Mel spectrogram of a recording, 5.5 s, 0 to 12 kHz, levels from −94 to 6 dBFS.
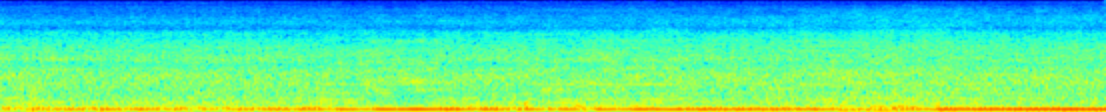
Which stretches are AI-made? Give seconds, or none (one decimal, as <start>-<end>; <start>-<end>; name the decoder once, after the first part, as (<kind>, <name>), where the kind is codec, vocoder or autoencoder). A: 1.6-2.2 (codec, SNAC); 2.6-3.4; 4.0-4.7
